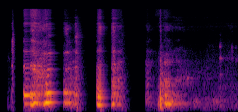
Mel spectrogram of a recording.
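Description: A person coughing several times, loud and close.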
